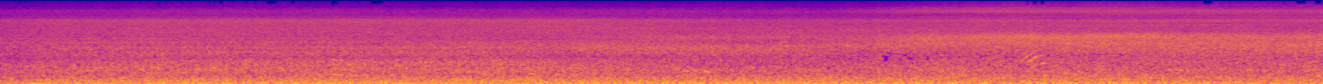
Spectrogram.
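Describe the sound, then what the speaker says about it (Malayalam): Waterfall at the Bhedaghat marble area, a loud, unbroken roar of rushing water filling the scene with no pauses. "ഇതാണ് വെള്ളച്ചാട്ടത്തിൻ്റെ സീൻ കേട്ടോ"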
